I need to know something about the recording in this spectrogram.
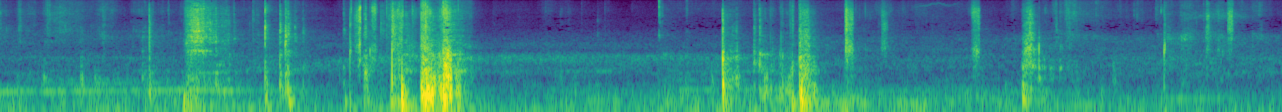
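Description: Irregular knocks and clatters of handling as battery-charger leads and clips are picked up and moved about, loudest about four seconds in, with a faint low hum in the first few seconds.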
